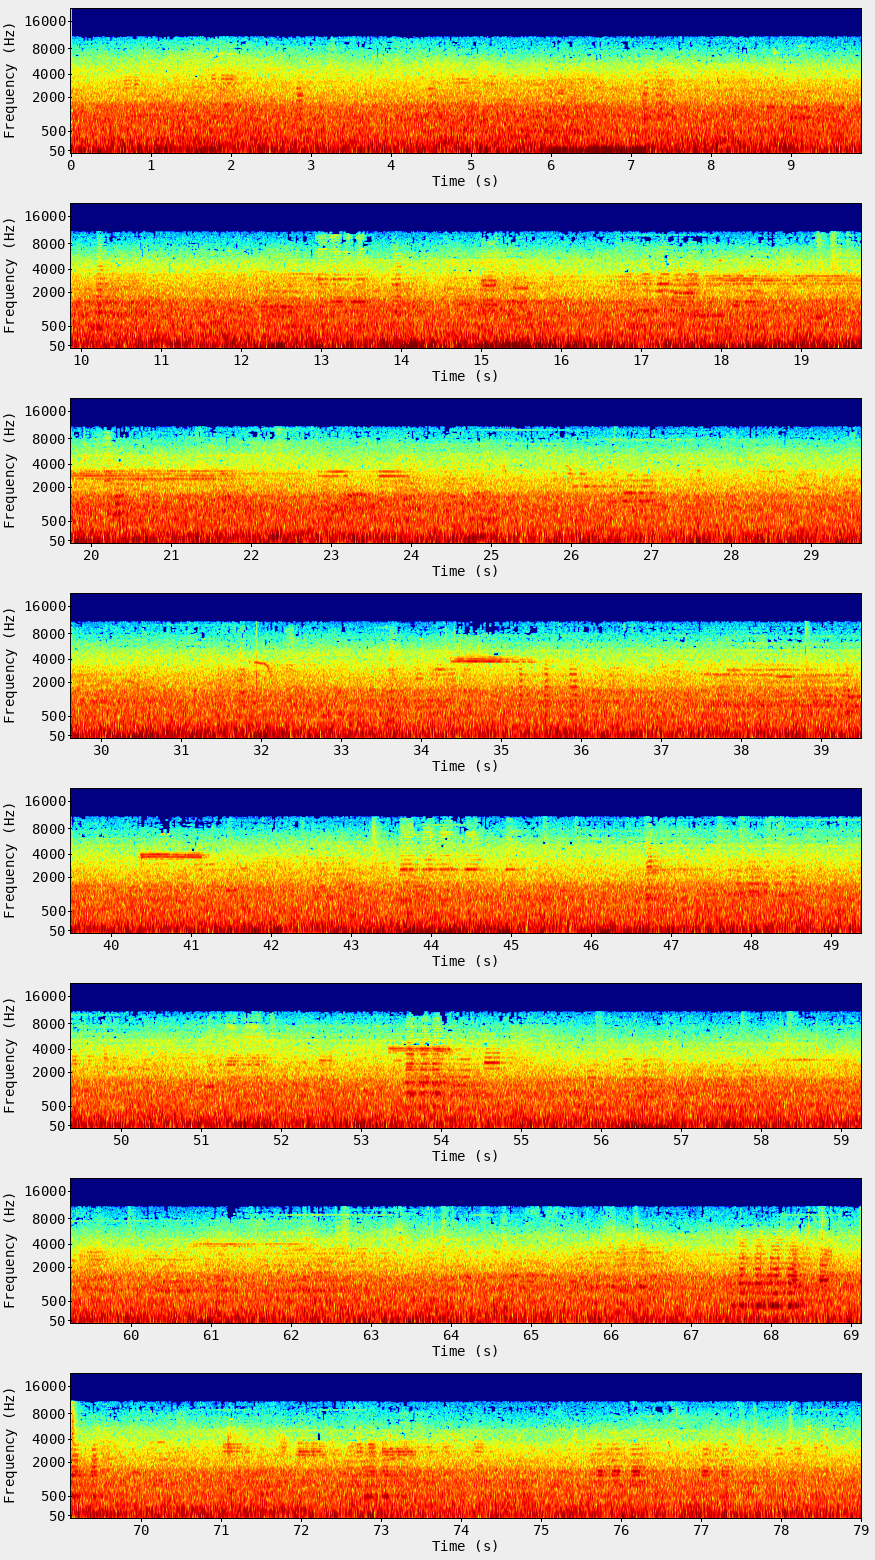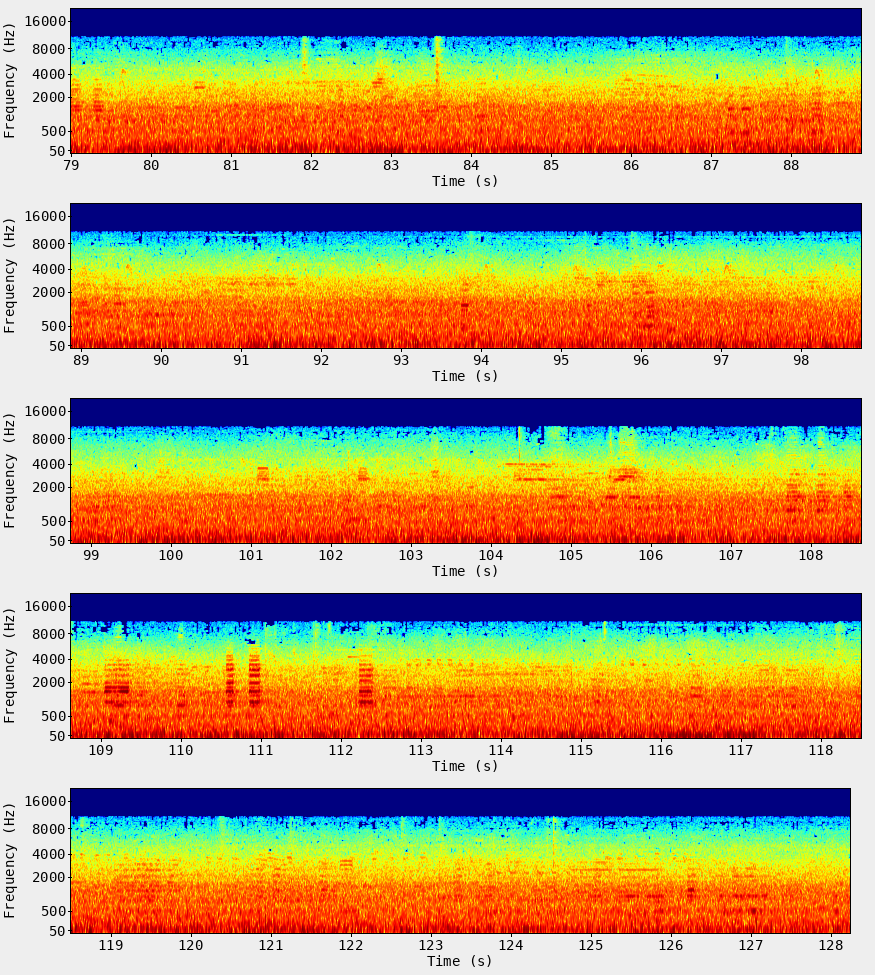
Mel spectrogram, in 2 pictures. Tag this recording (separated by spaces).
city distant East haze honks horn Middle skyline traffic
